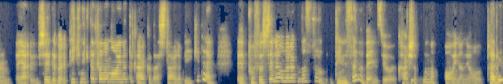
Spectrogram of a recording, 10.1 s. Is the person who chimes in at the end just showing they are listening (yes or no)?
no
